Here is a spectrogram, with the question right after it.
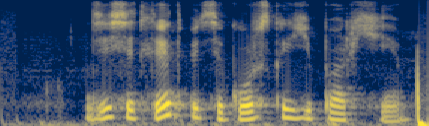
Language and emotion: Russian, neutral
